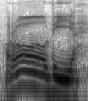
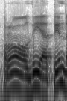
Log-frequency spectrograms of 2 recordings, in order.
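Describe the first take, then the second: First: The word ends with a soft h sound. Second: The word ends with a t and -in ending. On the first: The speaker calls it right. "tapi radiyah" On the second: The speaker calls it wrong. "Tidak dibaca radiyatin"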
